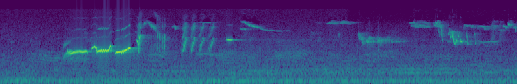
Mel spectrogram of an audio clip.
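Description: Wild birds singing outdoors in short, high chirping phrases, loudest about a second in, with more song near the end.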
